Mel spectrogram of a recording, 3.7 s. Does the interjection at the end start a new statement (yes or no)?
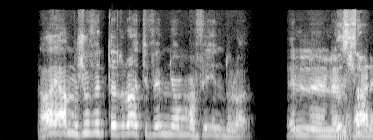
no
